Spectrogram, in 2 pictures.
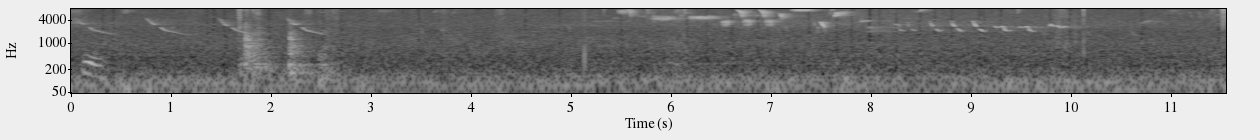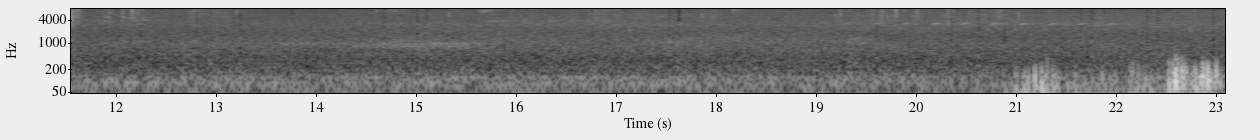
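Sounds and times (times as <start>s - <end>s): songbird chirping and trilling: 0.0s - 13.9s
low outdoor background rumble: 0.0s - 23.0s.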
